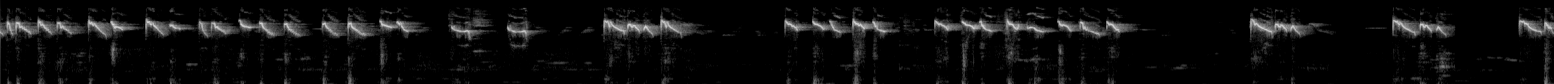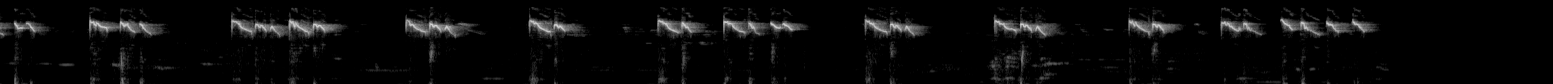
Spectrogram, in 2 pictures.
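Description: Caged white-eye (pleci) singing continuously in a steady stream of song. It gives quick runs of high, thin chirps, each sliding downward, separated by pauses of about a second.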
